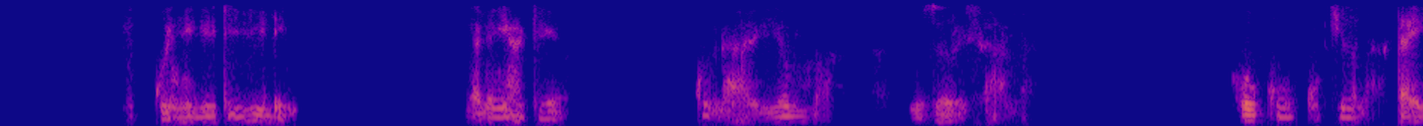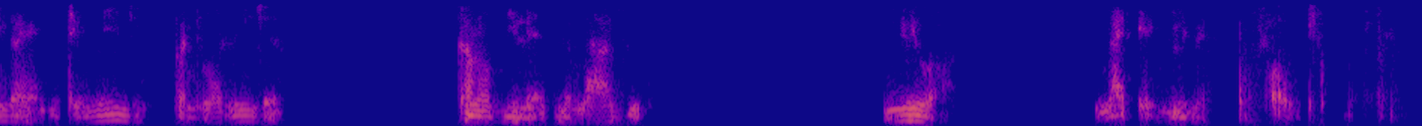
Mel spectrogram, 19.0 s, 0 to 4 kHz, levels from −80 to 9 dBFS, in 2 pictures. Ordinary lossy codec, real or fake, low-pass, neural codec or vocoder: Opus, 16 kbps; fake; 3.6 kHz; codec, 24 kHz, 1.5 kbps, HILCodec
